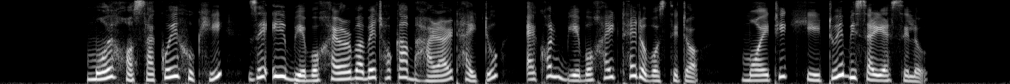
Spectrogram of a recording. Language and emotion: Assamese, surprised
